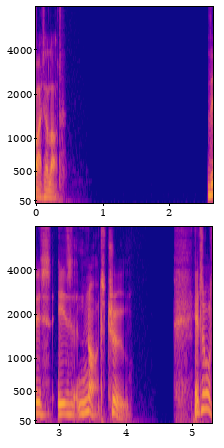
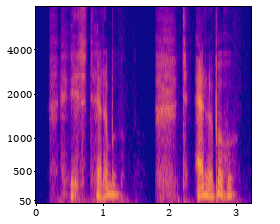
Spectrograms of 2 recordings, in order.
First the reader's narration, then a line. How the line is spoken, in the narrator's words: muttered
